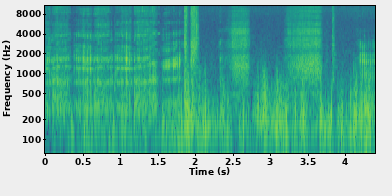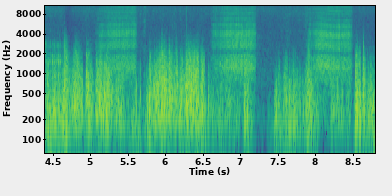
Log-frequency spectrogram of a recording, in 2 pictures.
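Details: Male impala calling during rutting season, dated 08.05.11: loud, continuous rasping growls and snorts, with harsh bursts following one another almost without pause.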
